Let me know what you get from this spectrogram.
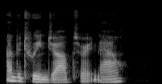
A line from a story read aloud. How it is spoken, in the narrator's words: he quietly says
